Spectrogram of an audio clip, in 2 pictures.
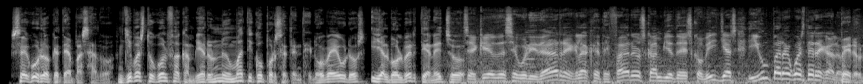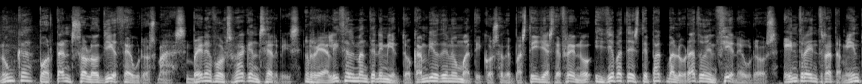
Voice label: male spanish mechanic comercial; ideasonora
